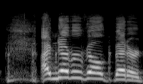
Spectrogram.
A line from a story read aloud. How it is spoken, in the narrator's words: Trump shouted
